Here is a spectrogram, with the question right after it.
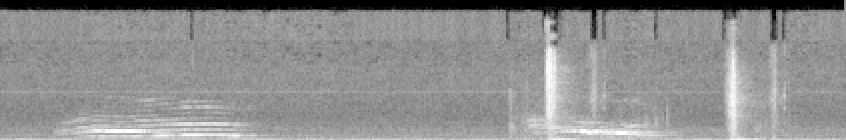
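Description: A cat meows twice in the video game RoboCop: Rogue City, a drawn-out wavering meow followed later by a shorter one, set between two sharp knocks over a low game ambience.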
